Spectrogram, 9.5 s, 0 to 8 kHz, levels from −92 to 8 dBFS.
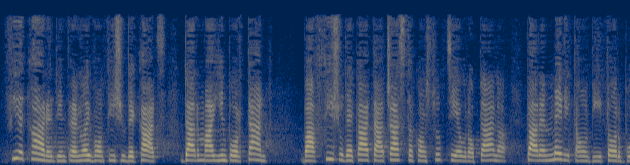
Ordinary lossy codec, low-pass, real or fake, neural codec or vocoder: MP3, 48 kbps; 7.2 kHz; fake; codec, 16 kHz, 1.1 kbps, Voila-Tokenizer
